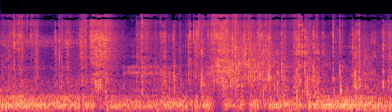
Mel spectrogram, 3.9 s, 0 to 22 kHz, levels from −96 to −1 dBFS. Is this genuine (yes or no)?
yes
